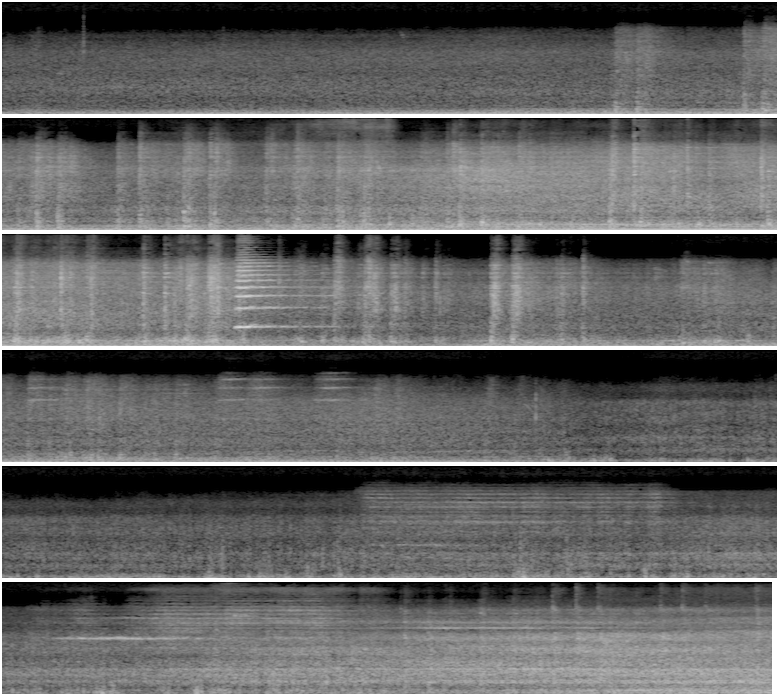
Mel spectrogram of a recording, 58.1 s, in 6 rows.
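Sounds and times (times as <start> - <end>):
train rumble: 0.0 - 58.0
train wheels clicking over rail joints: 7.4 - 36.1, 48.6 - 58.0
train horn blast: 22.2 - 23.9.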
